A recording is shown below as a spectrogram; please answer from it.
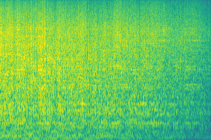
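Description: Live screamo band's loud distorted guitar and bass, recorded up close from the front of the stage, slowly fading out.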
